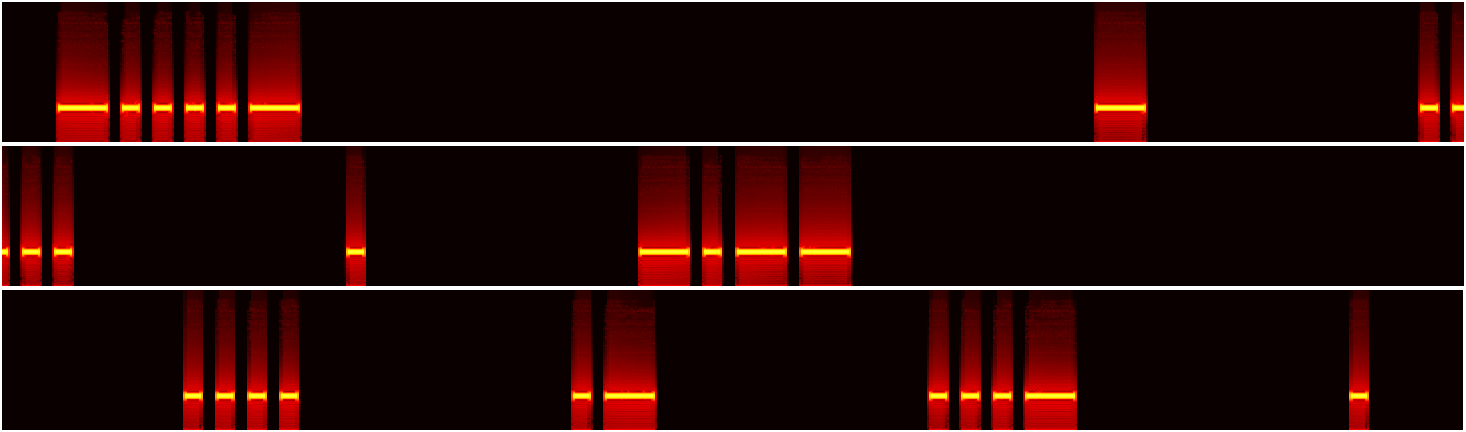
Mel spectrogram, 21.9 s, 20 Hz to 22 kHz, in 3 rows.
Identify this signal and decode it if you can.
Morse code, heard as a keyed tone, about 15 wpm, spaced as for 5 wpm, 1000 Hz. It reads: - THEY HAVE
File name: qotdfiles / 5wpm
